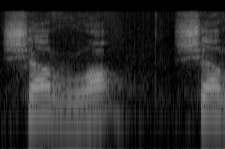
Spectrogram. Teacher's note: را کو جماؤں کے ساتھ ادا کریں گے، ڈبل آواز نہیں ہوگی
